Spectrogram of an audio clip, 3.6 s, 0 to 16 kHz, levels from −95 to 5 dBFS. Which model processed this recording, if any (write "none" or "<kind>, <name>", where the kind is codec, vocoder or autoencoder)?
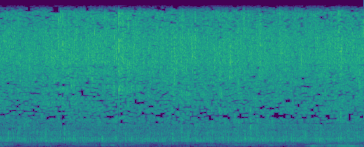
none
